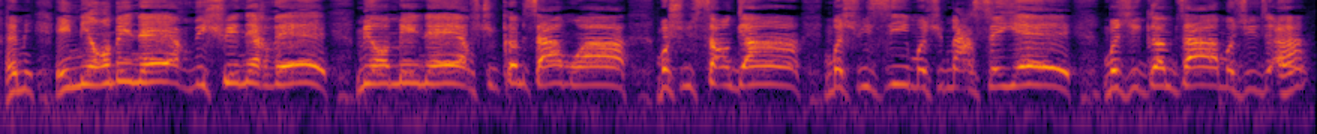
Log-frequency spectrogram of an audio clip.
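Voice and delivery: high, loud hammed-up rant; mock angry outburst. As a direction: play the hothead who can't help it. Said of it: "quand je crie comme ça". (colérique imité, crié)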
